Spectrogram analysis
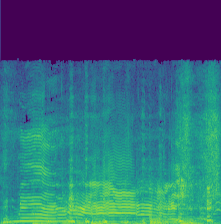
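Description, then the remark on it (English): A person imitates a dying pterodactyl with a loud, shrill, wavering screech, stretching for about three seconds with strained warbles and cracks in pitch. “Like a dying pterodactyl.”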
